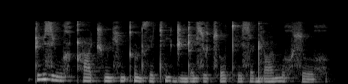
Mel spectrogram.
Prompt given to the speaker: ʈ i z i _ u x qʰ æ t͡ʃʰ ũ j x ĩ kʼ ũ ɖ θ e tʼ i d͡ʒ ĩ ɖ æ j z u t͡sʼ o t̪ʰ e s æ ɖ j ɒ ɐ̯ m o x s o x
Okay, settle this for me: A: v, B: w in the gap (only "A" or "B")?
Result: B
